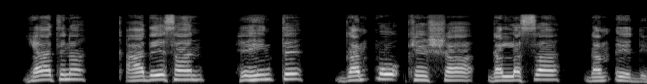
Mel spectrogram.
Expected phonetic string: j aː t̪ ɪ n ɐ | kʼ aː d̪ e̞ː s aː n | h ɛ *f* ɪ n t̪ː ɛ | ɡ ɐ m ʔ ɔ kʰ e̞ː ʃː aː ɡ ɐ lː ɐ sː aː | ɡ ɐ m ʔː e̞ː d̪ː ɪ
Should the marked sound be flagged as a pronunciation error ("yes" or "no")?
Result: yes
